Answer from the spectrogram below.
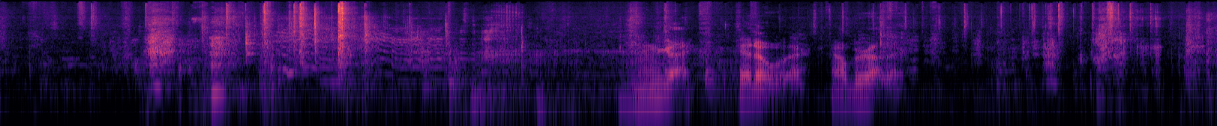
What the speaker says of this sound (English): And this is our dog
